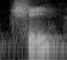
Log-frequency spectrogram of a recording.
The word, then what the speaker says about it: Qi: yogic traditions in Chinese philosophy it's called called Chi it's spelled Qi sometimes it's spelled c hii and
